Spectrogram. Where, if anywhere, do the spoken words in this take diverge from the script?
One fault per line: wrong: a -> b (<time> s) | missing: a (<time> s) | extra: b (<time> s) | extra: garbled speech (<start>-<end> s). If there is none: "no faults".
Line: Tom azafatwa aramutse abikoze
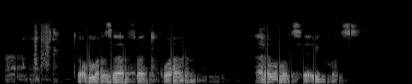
no faults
